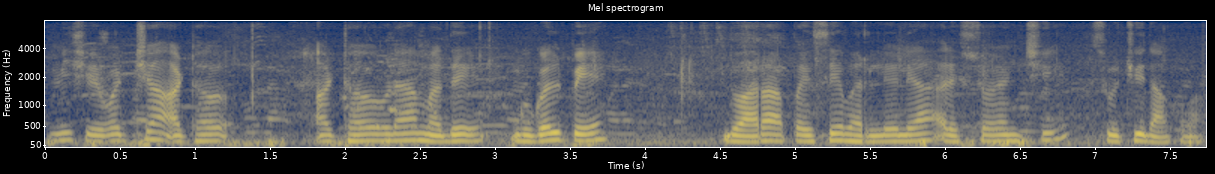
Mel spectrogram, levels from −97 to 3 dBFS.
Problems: none marked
